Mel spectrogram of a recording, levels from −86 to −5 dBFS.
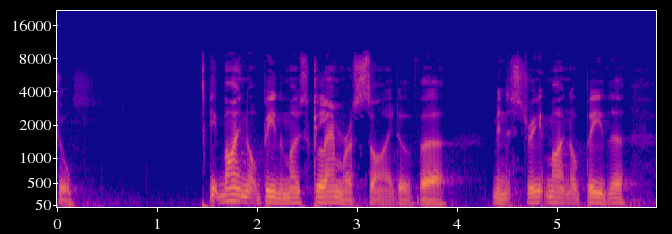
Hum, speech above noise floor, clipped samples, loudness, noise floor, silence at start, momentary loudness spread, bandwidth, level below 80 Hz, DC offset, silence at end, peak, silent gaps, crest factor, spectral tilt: none; 38 dB; under 0.1%; -35 LUFS; -73 dBFS; 0 s; 9 LU; 9.8 kHz; -54 dBFS; under 0.1%; 0.1 s; -18 dBFS; none; 18 dB; -5.5 dB/octave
